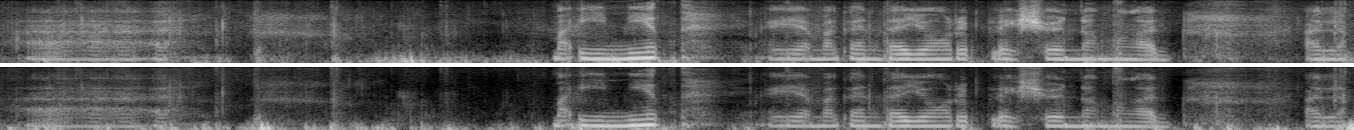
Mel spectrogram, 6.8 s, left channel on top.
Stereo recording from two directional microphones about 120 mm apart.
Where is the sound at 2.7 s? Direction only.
35° right (ahead or behind).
